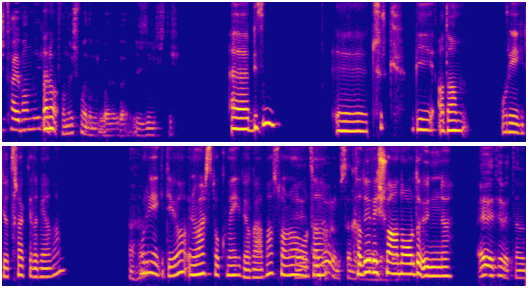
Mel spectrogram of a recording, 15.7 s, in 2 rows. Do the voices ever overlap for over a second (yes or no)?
yes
